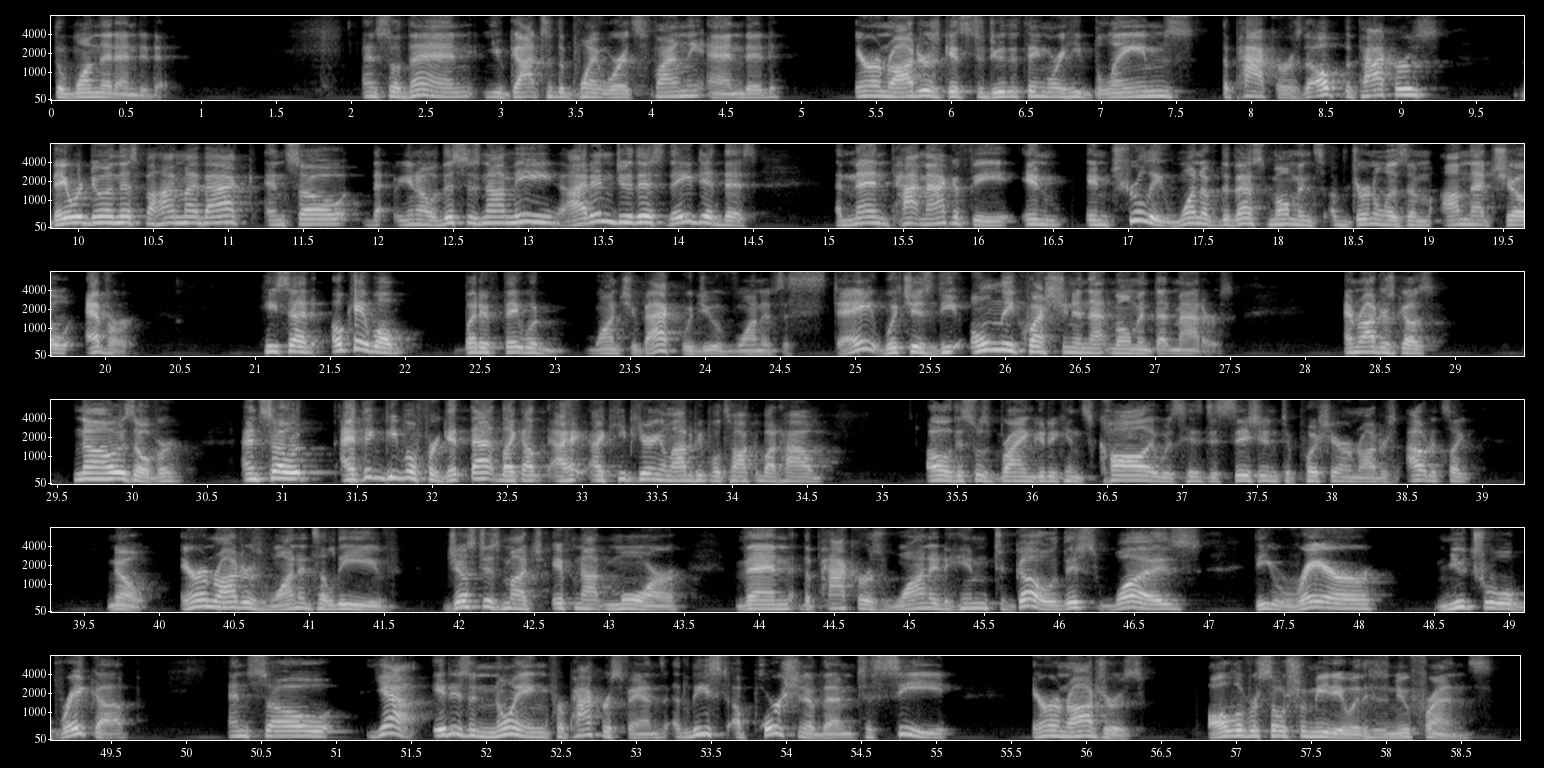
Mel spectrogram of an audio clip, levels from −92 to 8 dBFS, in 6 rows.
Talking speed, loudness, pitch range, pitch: 195 wpm, -22 LUFS, 130-175 Hz, 150 Hz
